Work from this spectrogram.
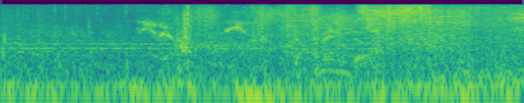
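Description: A Confringo spell blast in Hogwarts Legacy booms loudly amid dense game combat noise, heavy low rumble with crackling bursts over about three seconds, with voices shouting spells nearby.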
